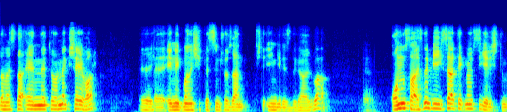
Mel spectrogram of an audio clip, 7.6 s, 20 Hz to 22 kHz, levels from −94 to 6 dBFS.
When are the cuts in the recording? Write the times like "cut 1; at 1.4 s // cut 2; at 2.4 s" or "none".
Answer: cut 1; at 2.3 s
